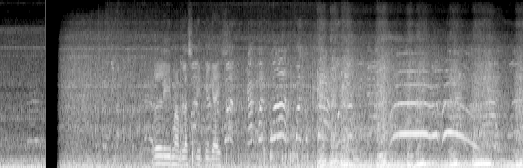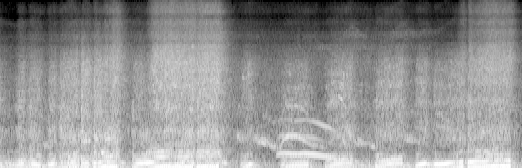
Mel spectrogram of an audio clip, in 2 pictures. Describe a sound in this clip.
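An off-road truck engine roars and revs hard, rising and falling.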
